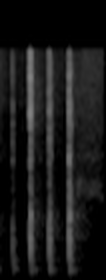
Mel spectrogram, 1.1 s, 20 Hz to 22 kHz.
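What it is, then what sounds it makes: Tom drum shell tapped for its pitch. A tom drum shell is knocked four times to find its natural pitch, each tap giving a short, dry knock centered around 600 Hz that dies away almost at once. A thicker shell gives a higher pitch and a thinner one a lower pitch.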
